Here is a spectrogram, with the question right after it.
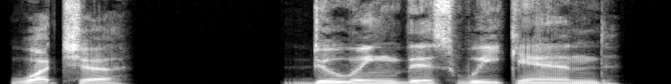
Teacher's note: They connect words together. Could I get becomes more like coulda get. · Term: connected speech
